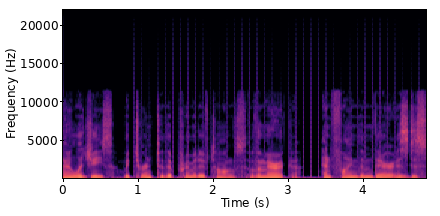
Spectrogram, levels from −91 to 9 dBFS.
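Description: From 0.87 s to the end, Wi-Fi interference ticks steadily every 102.4 ms, about ten a second, quietly below the speech; that exact beacon rhythm separates it from random crackle.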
